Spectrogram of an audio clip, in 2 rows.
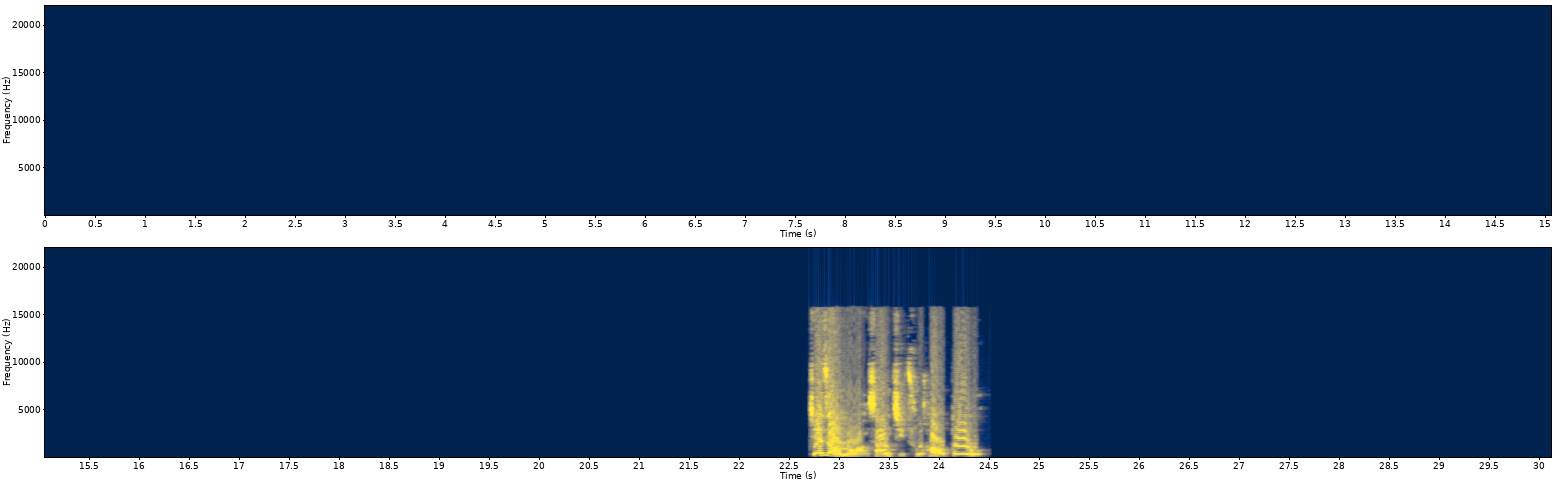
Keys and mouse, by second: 0.3 click, 2.2 r, 4.0-5.4 drag, 5.7 Tab, 6.7-8.7 drag, 12.2 ctrl+z, 12.7 Tab, 14.0-15.0 drag, 15.1 Tab, 16.0-17.7 drag, 18.8-19.4 drag, 20.2 x, 21.8 Tab, 22.1 KP_1, 23.0 a, 25.0 e.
